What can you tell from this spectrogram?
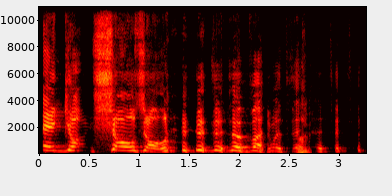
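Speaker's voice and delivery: real laughing outburst; laughing shout. Real, not acted. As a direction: burst out laughing mid-yell.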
